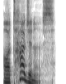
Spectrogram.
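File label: "autogenous", British English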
